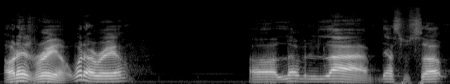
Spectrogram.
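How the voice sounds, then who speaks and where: A mid-range, fairly bright male voice takes things slowly as he hosts a livestream. Informal and slangy, he moves between reading aloud and casual conversation with viewers, greeting them by name mid-thought.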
